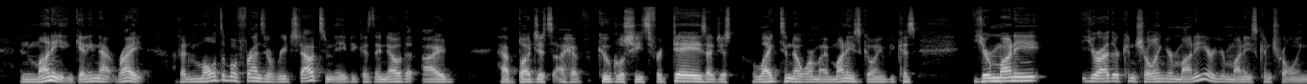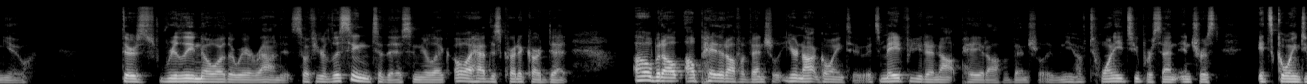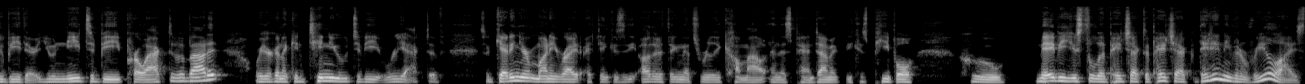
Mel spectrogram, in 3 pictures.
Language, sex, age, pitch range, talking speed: English, male, 30-49, 110-145 Hz, 235 wpm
